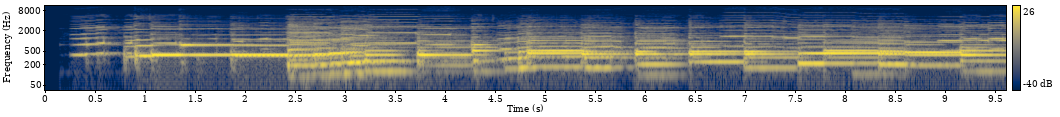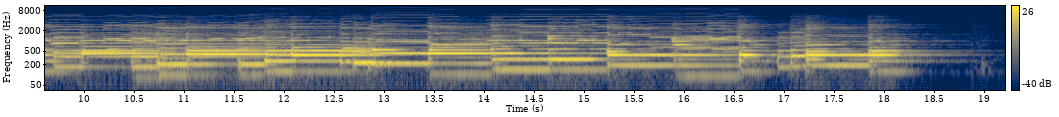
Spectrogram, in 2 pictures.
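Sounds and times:
piano improvisation: 0.2 - 19.2.

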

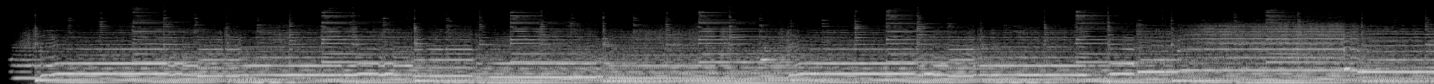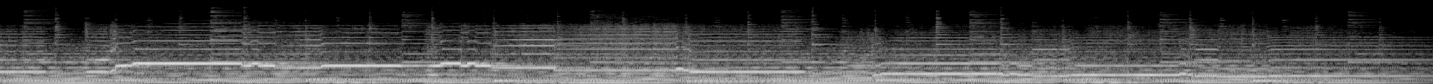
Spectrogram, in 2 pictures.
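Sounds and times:
Celtic music: 0.1 - 28.6.

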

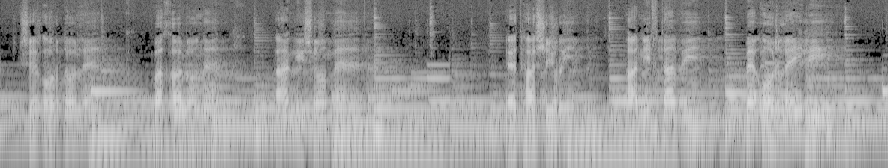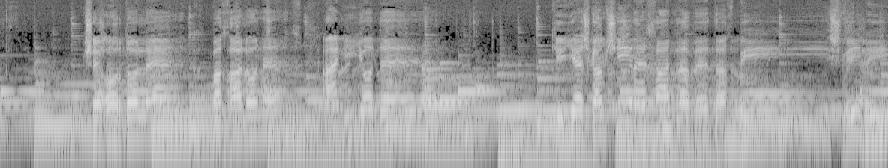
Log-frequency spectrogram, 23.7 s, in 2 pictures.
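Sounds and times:
romantic music: 0.0 - 23.6.

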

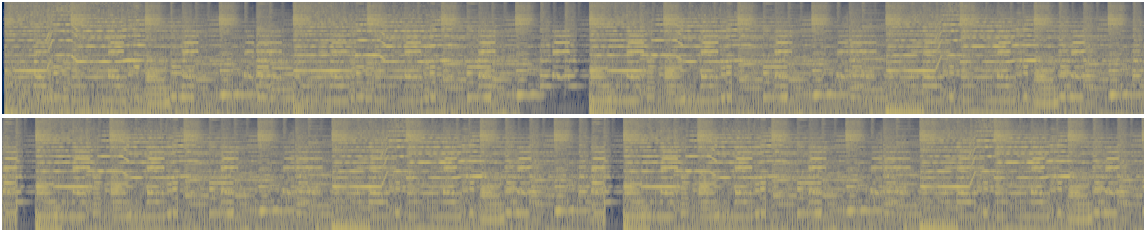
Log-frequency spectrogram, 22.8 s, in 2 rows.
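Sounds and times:
music beat: 0.0 - 22.8.

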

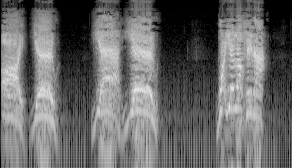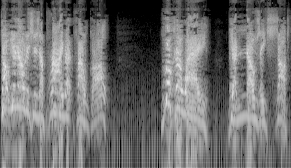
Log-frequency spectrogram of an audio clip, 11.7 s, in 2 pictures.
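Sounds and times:
child shouting angrily: 0.0 - 1.2, 1.8 - 3.2, 4.4 - 5.3, 5.9 - 8.0, 9.1 - 11.6.

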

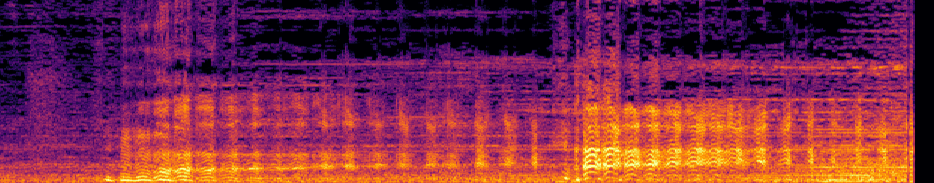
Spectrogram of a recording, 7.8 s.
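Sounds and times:
person laughing: 0.9 - 7.6.

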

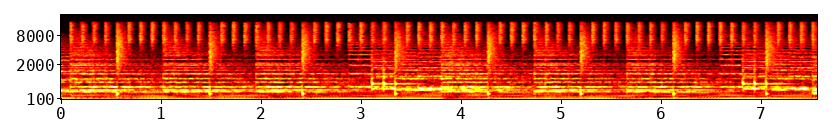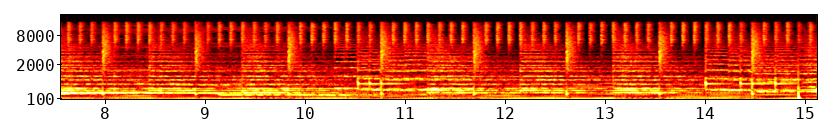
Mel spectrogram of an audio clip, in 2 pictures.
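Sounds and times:
freestyle breakbeat drums: 0.1 - 15.1.

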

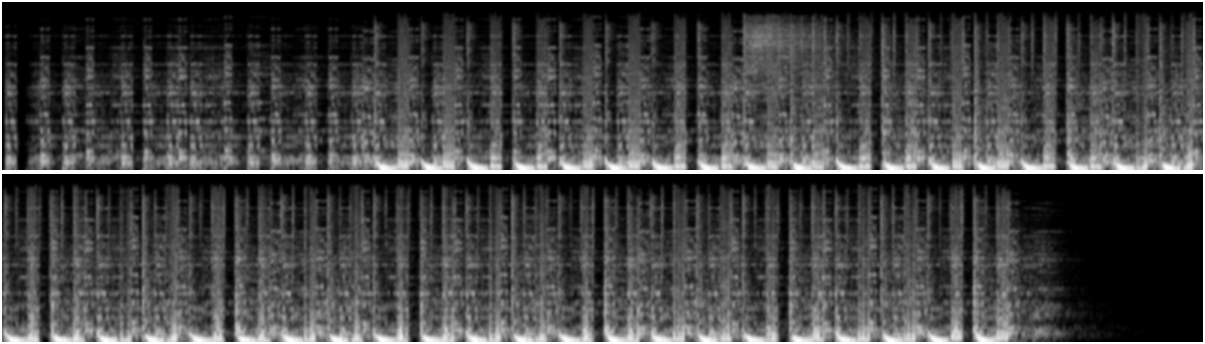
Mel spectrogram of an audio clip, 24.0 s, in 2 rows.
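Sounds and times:
dance party music: 0.0 - 23.4.

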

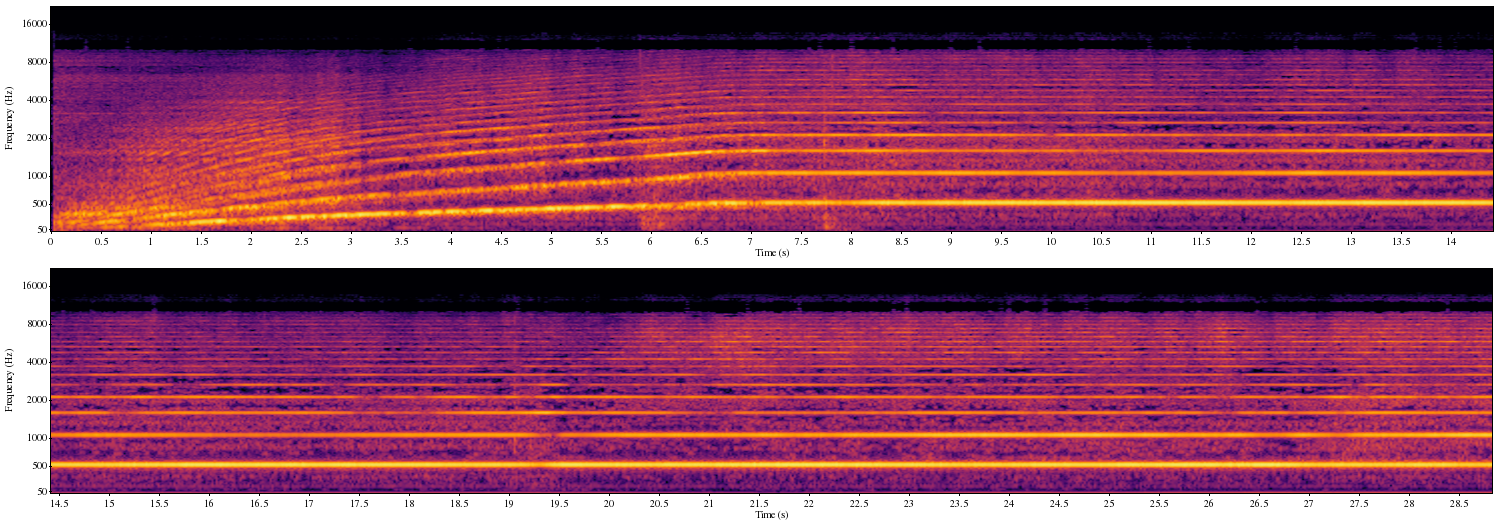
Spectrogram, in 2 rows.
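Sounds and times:
air raid siren: 0.0 - 28.8.

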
